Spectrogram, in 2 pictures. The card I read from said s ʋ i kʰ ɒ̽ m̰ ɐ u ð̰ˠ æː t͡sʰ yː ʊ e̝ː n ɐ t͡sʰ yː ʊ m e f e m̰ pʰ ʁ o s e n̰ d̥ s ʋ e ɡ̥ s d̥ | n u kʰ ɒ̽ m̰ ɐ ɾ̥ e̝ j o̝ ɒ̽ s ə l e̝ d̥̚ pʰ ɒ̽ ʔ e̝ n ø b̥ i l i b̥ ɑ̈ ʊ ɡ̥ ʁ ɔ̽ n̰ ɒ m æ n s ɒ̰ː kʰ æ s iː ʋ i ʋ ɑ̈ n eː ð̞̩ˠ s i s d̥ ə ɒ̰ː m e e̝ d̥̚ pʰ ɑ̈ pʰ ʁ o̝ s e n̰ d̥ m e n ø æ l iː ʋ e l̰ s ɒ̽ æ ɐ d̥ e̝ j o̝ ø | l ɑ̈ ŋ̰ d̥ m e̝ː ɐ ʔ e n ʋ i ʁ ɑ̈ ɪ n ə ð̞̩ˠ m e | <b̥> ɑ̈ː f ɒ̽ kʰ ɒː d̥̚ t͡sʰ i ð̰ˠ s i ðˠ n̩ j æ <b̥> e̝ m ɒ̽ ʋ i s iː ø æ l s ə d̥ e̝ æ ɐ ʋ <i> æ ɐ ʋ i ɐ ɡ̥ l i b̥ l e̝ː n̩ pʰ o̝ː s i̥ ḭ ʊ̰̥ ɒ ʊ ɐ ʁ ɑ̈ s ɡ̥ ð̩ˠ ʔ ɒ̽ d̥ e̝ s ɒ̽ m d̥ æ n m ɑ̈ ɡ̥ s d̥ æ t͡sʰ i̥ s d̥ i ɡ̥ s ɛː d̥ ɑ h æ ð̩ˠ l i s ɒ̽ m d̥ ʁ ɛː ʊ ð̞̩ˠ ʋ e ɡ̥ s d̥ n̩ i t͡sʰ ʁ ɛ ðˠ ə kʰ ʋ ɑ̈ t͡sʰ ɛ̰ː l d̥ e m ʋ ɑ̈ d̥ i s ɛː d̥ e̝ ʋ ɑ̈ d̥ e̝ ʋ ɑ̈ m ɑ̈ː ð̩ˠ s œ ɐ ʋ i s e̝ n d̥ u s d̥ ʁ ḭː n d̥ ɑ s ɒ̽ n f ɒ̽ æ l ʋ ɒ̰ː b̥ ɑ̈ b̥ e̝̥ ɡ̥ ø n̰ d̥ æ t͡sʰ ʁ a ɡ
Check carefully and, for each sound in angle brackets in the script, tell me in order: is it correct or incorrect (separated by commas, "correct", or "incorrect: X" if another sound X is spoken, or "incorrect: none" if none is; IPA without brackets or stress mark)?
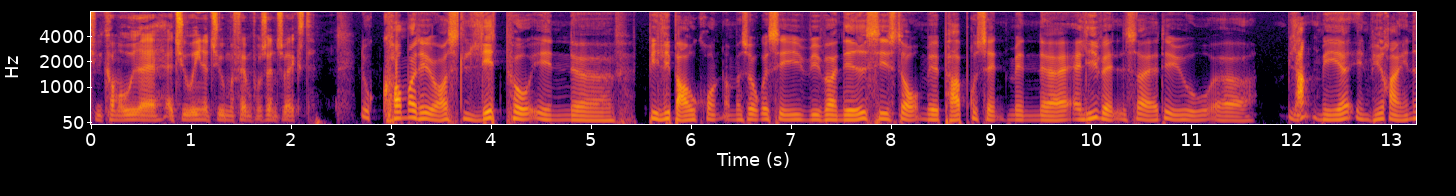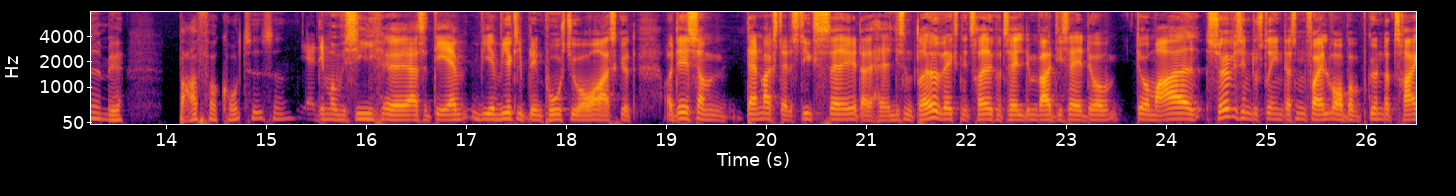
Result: correct, incorrect: d̥, correct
